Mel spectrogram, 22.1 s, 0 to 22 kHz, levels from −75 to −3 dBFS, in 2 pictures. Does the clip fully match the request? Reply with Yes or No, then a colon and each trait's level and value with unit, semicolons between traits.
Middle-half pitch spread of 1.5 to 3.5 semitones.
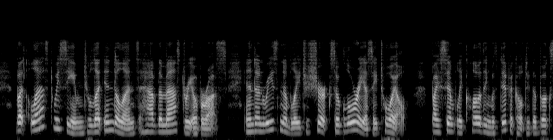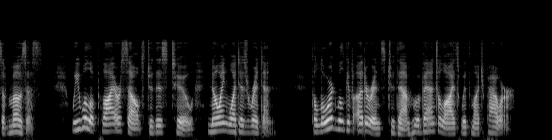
No: average, 4.8 semitones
